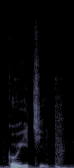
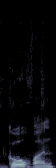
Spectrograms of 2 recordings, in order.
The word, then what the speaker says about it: GO1: have a cream colored goichi one thing that i just learned is that g01 is not pronounced as gohan but rather go ichi because one in japanese is pronounced as ichi anyways as the round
